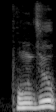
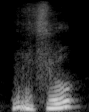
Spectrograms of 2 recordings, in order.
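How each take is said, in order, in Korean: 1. 프랑스 억양 없이 평범하게 말합니다. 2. 프랑스 억양이 섞인 느낌으로 말합니다. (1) "그냥 봉주, 봉주 하면은 프랑스어 같은 느낌이 좀 안 들어요" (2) "이렇게 하면은 약간 좀 프랑스어 같은 느낌이 들죠"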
